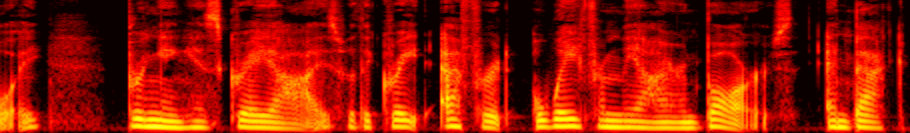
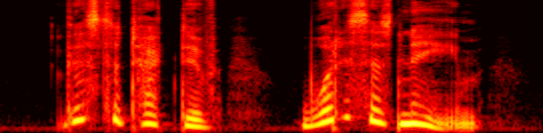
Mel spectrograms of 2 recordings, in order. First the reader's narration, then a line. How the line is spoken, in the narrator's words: asked eagerly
